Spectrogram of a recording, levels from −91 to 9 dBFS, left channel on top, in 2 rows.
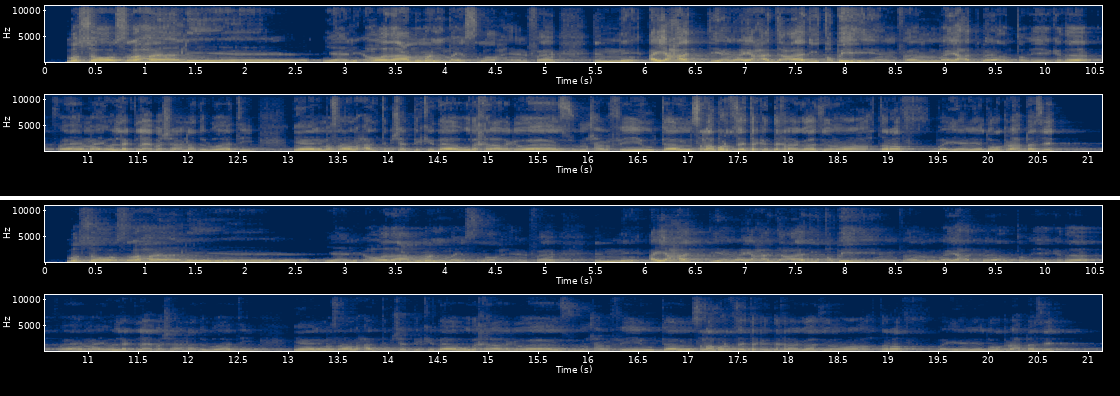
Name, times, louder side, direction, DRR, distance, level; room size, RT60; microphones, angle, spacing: voice 1, 0.2-12.7 13.0-20.6, left 5 dB, 75° left, 0.7 m, -27 dB
23.0 x 20.5 x 6.7 m
head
